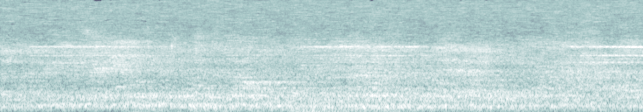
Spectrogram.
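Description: Faint, steady background noise of a sports hall, with distant indistinct voices.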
